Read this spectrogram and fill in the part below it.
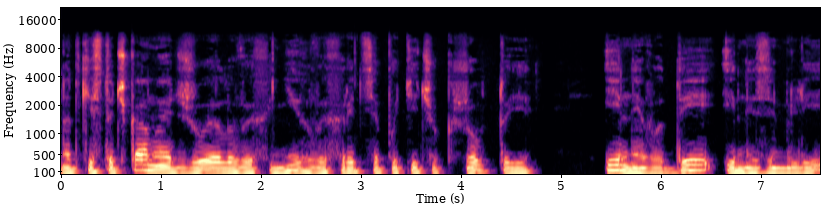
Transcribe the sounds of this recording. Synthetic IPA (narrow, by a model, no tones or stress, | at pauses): nɐd̪kʲis̬t̪ɔt͡ʃkɑmɪʒuelˠɔʋɪxnʲiɣʋɪxɾɪt͡sʲːɐpɔtʲit͡ʃɔkʒ̥ɔwt̪ɔji | inɛʋɔd̪ɪinɛzemlʲi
